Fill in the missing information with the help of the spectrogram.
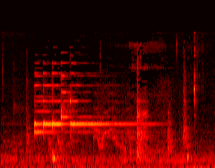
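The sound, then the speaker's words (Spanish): A phone rings once with a steady electronic tone lasting about two seconds, moderately loud, over faint background noise and a few soft clicks. “perdonen el teléfono.”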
